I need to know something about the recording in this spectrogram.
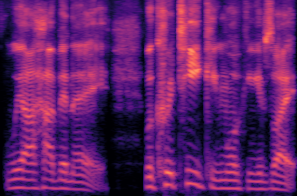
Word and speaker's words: Morgan Gibbs-White: Look, we're not having I guess we are having we're critiquing Morgan Gibbs-White is the right way to say it, but honestly, it is getting frustrating.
